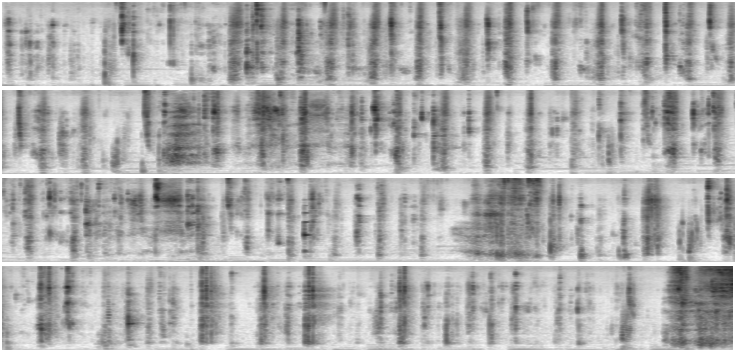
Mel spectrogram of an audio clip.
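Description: Close-miked chewing and crunching of kimchi, with a few loud slurps of clam soup broth from a spoon.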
